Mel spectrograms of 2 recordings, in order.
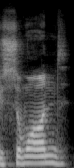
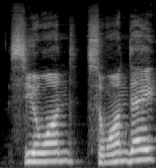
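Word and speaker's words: Siuan: And with the Moraine POVs, we also get introduced to Sawand, Sawande? I think it's Sawand, at least that's how they pronounce it in the show.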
